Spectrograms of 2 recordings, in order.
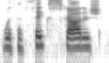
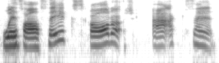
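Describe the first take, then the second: First: Said in the usual way. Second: Put-on playful, imperfect thick Scottish accent; amateur imitation of thick Scottish; attempted Scottish accent. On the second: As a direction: have a go at a broad Scottish accent. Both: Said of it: "I can't do it like Nora does".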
